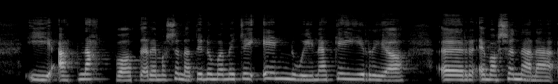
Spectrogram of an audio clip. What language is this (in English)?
Welsh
